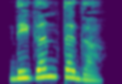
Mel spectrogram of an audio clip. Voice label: "ದಿಗಂತಗ", kannada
